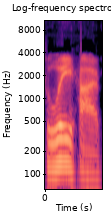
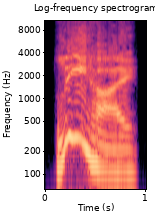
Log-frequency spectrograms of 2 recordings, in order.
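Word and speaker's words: Lehigh: am well and it's leehi Valley leehigh wow okay there you go I I mean technically it's Lee High duh here in here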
